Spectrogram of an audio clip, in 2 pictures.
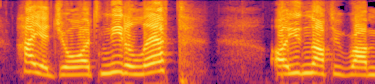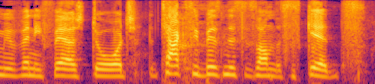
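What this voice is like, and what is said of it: Put-on New York accent. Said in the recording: “for him, I do this New Yorker accent. And for this role, I learned how to do a New Yorker accent, so I'm still working on it. But I think it's pretty good”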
